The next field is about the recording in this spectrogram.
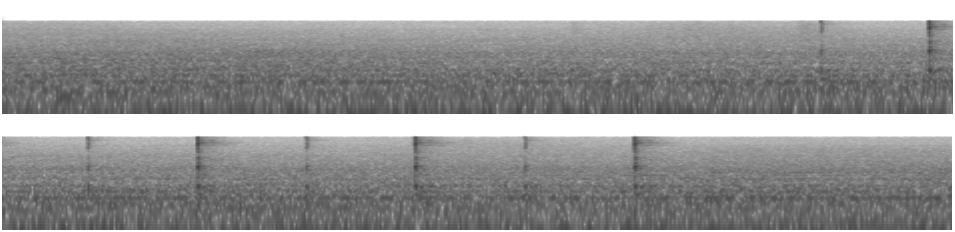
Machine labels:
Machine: valve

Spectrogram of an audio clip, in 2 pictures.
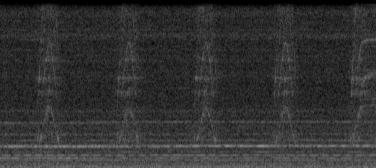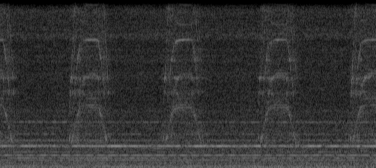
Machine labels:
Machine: slide rail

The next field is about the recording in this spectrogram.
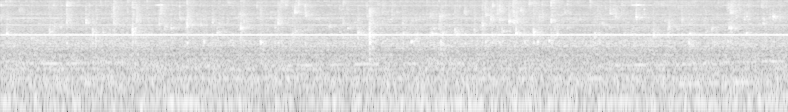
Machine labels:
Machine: pump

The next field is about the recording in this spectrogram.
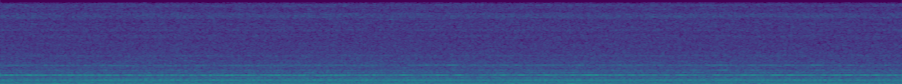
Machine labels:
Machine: fan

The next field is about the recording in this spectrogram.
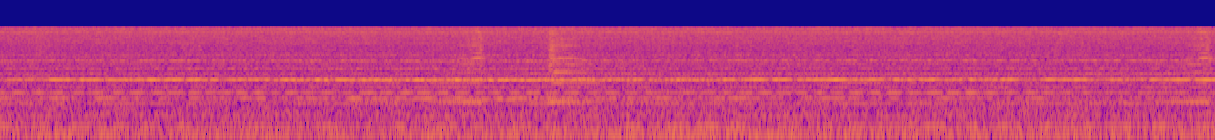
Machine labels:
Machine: slide rail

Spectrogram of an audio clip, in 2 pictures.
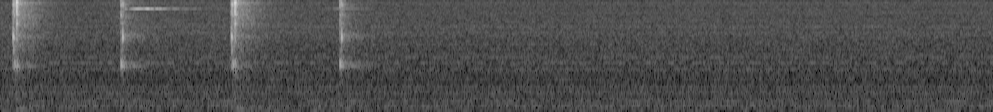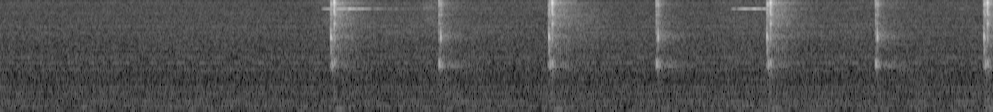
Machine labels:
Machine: valve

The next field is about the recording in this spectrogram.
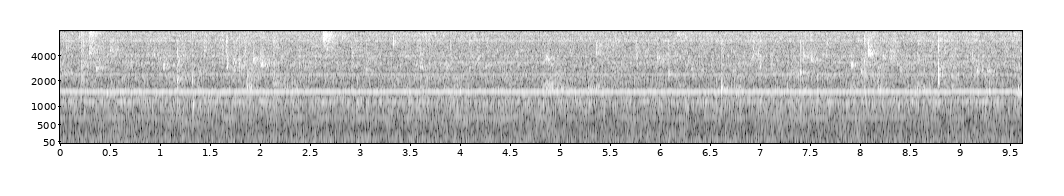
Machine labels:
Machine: pump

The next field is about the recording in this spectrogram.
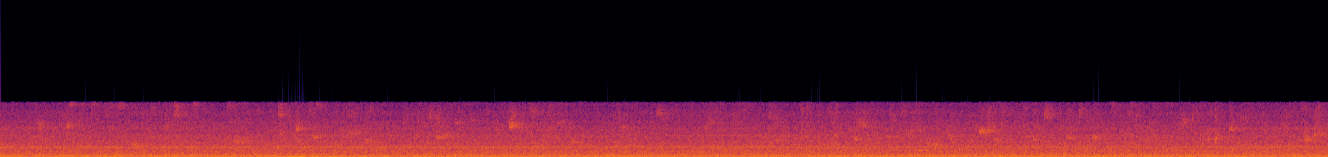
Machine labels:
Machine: pump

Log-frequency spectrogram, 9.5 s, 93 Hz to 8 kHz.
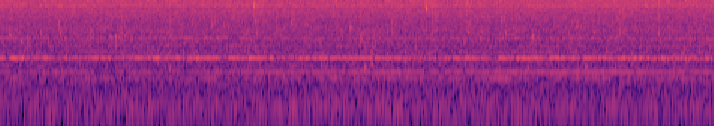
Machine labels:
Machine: pump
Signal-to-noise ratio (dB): -6 dB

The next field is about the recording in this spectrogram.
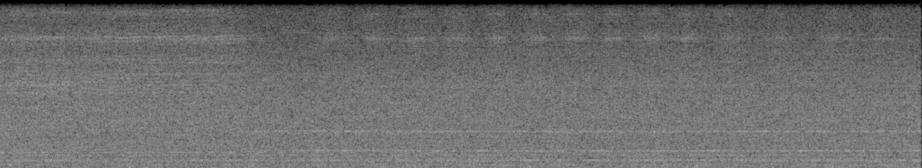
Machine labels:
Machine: fan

